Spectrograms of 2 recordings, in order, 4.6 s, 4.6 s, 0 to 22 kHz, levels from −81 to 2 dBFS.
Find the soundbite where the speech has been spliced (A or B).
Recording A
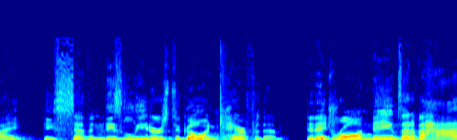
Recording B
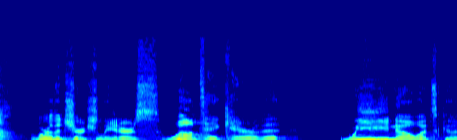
A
